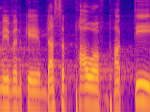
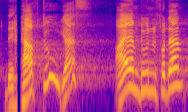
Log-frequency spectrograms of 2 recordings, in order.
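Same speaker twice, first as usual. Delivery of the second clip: Valmiki answering; 8 semitones higher than usual. Acted. Valmiki answers sage Narad.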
